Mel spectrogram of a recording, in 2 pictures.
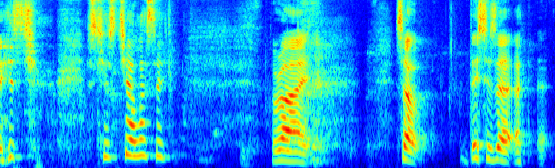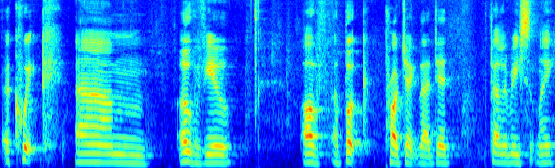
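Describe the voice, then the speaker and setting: The speaker has a Yorkshire accent and a fairly slow pace. The intonation is lively. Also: man. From Yorkshire, northern England. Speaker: creative workshop teacher and designer. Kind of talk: workshop talk. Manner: halting.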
